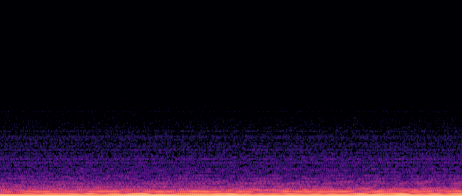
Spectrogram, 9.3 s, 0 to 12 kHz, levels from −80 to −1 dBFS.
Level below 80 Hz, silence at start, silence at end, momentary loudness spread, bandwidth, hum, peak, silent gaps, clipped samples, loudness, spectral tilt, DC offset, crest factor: -16 dBFS; 0 s; 0 s; 2 LU; 2.4 kHz; 50 Hz at -30 dBFS; -6 dBFS; none; under 0.1%; -19 LUFS; -12 dB/octave; under 0.1%; 10 dB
